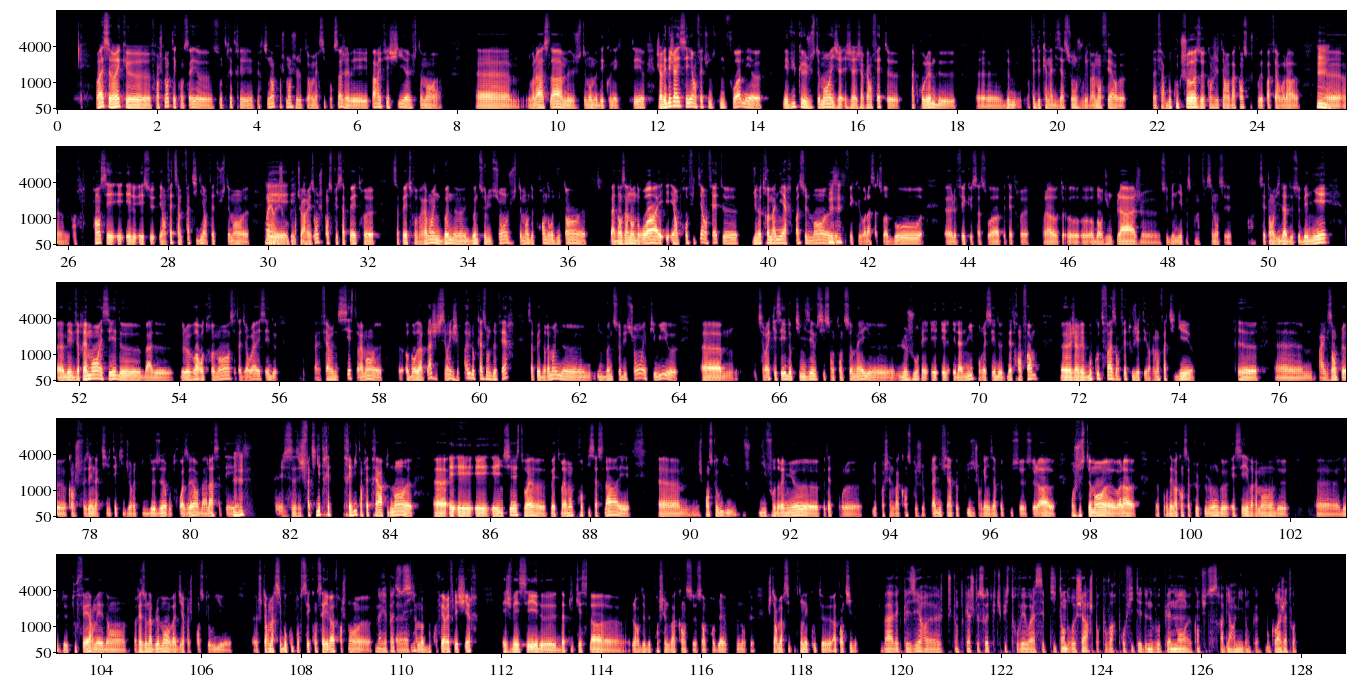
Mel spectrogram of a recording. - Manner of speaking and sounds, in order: tapping; other background noise
- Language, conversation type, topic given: French, advice, Comment gérer la fatigue et la surcharge pendant les vacances sans rater les fêtes ?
